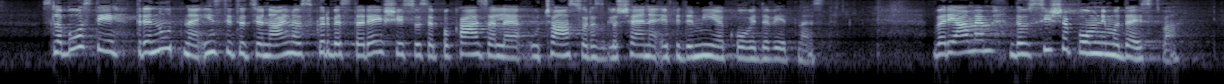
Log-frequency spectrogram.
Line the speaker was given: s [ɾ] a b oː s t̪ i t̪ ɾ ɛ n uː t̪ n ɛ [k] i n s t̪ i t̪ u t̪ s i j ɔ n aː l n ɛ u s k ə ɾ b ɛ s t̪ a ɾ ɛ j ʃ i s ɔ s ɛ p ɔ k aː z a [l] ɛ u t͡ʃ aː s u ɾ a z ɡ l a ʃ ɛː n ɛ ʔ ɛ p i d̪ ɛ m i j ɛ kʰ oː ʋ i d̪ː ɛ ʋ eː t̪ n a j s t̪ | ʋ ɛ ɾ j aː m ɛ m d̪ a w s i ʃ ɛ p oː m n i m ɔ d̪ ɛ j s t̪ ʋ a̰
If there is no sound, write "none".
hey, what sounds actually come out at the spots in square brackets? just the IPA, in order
l, ʔ, l

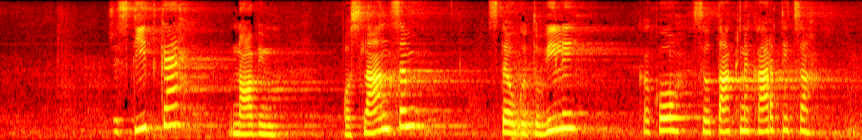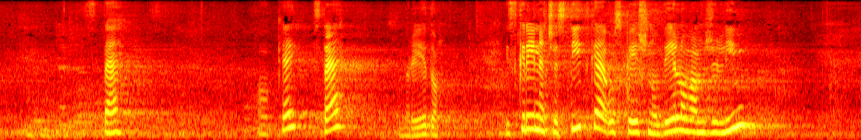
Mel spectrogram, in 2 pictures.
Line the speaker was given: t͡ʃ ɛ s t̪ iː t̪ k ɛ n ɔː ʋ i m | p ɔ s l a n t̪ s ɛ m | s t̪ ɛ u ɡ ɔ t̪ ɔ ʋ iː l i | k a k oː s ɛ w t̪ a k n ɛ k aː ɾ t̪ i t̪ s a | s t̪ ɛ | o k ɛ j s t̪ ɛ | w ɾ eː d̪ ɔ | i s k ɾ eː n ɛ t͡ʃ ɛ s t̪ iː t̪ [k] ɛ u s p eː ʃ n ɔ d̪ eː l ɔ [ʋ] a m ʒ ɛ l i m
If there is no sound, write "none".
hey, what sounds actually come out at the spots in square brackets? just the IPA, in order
k, ʋ

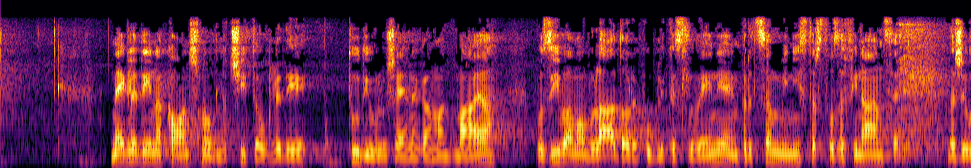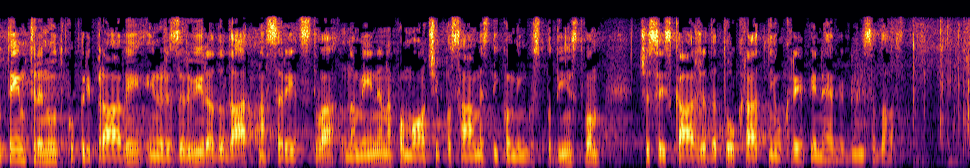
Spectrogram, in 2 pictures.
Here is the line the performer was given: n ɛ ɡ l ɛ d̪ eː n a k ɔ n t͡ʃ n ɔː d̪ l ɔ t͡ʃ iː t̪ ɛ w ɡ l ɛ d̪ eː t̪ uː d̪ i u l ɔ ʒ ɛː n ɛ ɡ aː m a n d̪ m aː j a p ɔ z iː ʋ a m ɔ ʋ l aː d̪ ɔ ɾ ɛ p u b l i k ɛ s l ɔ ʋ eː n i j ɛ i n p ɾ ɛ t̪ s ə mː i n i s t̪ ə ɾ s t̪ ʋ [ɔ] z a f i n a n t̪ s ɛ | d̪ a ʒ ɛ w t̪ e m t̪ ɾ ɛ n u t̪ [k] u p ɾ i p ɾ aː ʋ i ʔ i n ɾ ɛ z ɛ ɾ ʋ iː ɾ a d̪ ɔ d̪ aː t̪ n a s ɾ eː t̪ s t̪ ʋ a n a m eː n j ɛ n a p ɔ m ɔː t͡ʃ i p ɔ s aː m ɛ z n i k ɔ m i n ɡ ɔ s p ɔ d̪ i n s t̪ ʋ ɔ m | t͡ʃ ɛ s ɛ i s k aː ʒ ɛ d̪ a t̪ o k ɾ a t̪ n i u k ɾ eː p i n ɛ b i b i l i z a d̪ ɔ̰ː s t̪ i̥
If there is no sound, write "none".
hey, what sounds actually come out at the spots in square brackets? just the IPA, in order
ɔ, k

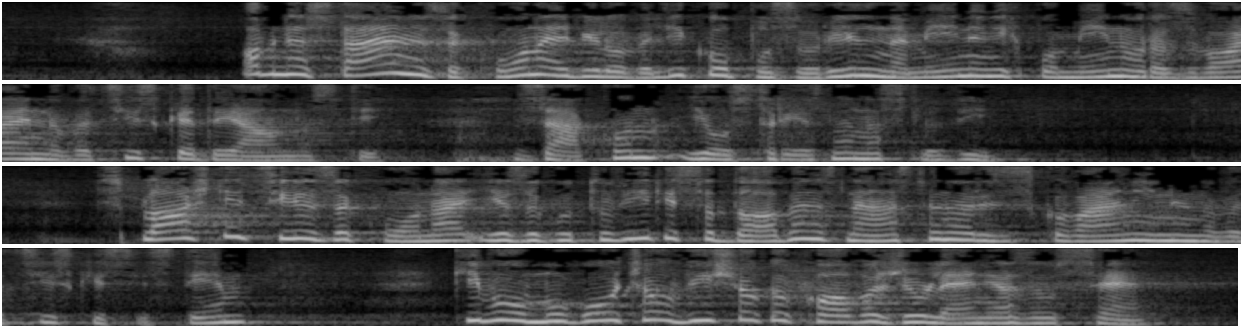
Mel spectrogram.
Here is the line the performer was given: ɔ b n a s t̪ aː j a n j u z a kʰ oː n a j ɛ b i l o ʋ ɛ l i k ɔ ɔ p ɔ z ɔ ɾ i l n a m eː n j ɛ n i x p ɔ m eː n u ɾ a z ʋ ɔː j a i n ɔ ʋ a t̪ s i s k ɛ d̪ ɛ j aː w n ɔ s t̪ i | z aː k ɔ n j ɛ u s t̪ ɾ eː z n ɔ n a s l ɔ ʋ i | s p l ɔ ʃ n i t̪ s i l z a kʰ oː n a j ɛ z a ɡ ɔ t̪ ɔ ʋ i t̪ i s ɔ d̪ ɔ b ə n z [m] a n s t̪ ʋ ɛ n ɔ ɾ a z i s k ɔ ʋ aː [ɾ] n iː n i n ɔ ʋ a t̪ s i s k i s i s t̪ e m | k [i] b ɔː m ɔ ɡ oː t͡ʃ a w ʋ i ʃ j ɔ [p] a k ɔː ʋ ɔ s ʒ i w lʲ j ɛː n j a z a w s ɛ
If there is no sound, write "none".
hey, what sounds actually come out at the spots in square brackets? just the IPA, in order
n, l, i, k

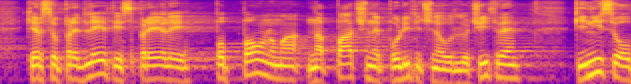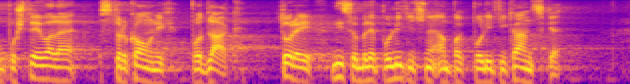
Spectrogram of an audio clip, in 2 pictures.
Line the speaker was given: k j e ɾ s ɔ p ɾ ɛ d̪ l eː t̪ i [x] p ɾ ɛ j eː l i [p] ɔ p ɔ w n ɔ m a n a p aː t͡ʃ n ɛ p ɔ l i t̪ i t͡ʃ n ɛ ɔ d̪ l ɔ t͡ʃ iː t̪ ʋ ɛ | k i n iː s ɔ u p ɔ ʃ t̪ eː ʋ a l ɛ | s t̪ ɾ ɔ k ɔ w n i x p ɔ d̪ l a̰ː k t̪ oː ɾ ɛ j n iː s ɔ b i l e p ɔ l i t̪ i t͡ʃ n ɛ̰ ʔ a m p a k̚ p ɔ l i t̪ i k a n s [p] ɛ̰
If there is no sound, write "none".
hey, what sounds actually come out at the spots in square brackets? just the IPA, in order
s, p, k

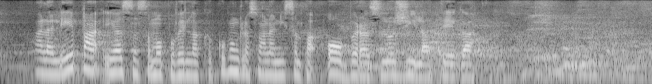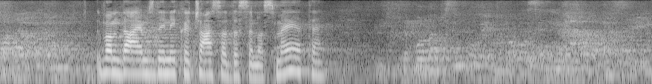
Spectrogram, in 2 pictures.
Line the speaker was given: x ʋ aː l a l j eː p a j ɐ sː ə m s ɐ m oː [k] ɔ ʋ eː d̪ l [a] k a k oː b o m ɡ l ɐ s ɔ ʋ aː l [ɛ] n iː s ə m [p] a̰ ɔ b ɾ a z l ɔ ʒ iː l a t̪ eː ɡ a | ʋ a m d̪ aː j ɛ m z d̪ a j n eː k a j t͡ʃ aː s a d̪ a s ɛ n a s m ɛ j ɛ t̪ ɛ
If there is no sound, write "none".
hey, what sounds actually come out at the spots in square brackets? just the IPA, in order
p, a, a, p

